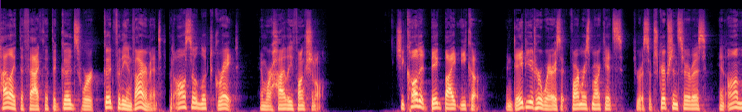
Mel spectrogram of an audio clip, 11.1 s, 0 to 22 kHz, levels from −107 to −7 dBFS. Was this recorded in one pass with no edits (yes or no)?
no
